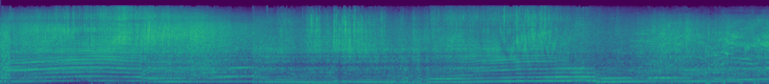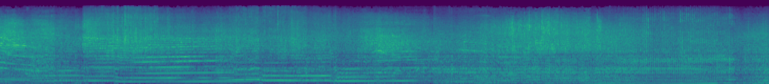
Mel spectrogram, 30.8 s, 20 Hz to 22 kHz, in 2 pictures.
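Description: SRT Viper race cars' V10 engines at racing speed on track. The pitch climbs hard through the gears and drops at each upshift, over several passes.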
